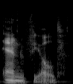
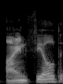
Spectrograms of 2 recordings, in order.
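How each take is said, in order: First: The first syllable sounds like 'en'. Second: The first syllable sounds like 'eye'. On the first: The speaker calls it right. "It's Enfield. ... Enfield is E N" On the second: The speaker calls it wrong. "Did you call them Enfield?"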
